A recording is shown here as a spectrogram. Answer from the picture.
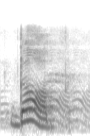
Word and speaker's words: daub: डॉब, डॉब्ड, डॉब्ड, इसको आप प्रोनाउंस जब करेंगे तो DOB जैसे प्रोनाउंस करेंगे आप, डॉब, DAUB, डॉब ऐसे नहीं करेंगे, डॉब, DOB, डॉब, ओके।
